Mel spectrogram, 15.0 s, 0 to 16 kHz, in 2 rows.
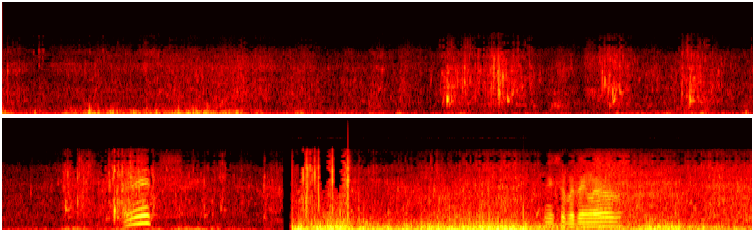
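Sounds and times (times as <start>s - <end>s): wind rumble on microphone: 0.0s - 4.4s, 9.3s - 15.0s
short splashes in water: 2.2s - 10.4s.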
